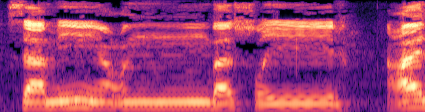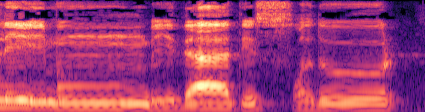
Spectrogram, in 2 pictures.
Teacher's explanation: নুন সেকেন্ড ও তানবিনের পর বা হরফ আসিলে তখন নুন সাকিন ও তানবিনকে মিম দ্বারা বদল করিয়া গুণনা সহিত পড়িতে হয়, অর্থাৎ এখানে নুন সাকিনের জায়গায় পড়তে হবে মিম সাকিন করে। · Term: ইকলাব গুণনা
